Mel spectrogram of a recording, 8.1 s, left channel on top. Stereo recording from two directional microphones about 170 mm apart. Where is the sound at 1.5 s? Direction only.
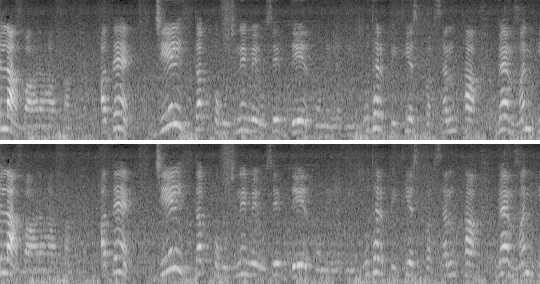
45° left (ahead or behind).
